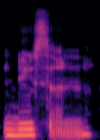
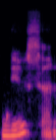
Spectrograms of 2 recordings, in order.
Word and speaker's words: Knutson: Quick FYI, in Utah, Knutson is pronounced Newson, and some Knutsons with the K being sounded and not silent.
